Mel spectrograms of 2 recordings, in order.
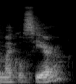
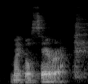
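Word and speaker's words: Michael Cera: You said Michael Sierra. Michael Sarah. Sarah. Sierra. Michael Sarah. I can't even pronounce his name.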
